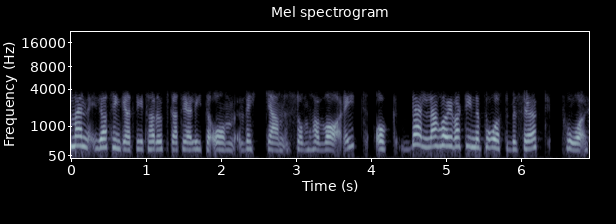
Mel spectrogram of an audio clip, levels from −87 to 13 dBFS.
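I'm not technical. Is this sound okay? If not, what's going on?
No. For the whole clip the speech has gone through an AMR narrowband mobile codec at a low setting: everything above about 3.5 kHz is gone, and the voice sounds buzzy and synthetic. A plain telephone filter would only sound muffled, not artificially rebuilt.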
